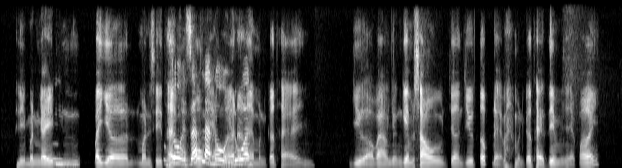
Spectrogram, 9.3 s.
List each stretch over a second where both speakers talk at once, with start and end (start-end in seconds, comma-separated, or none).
2.5-3.8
